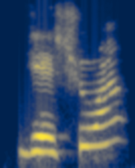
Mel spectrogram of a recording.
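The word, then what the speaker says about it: ישוע: exacta miren por ejemplo yeshua es la la forma correcta de pronunciar el nombre del mesías y este este nombre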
